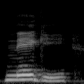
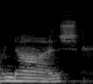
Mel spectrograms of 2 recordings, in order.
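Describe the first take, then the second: First: The name is said with two syllables. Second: The name is said with one syllable. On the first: This is how most people say it. "which most people pronounce as Nagy" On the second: This is how the name's owner says it. "I go with the single syllable pronunciation of Naj"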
